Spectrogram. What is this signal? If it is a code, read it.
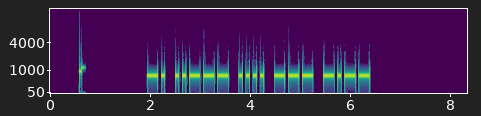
Morse code, heard as a keyed tone, about 17 wpm, 700 Hz. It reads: N2HOY
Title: USA Call Signs 17wpm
